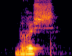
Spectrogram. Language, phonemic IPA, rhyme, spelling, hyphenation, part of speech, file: Dutch, /brʏs/, -ʏs, brus, brus, noun, Nl-brus.ogg
- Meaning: sibling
